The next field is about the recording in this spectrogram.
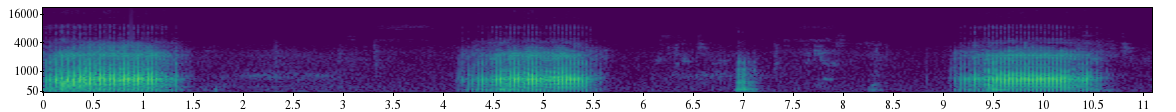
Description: My dog honey Snoring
